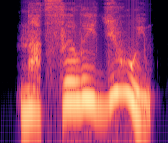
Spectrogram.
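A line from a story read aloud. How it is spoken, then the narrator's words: Breathless exclamation. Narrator (Russian): выдохнул он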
